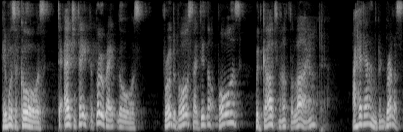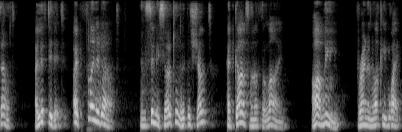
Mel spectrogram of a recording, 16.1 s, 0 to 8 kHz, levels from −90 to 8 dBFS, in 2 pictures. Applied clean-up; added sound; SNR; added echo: neural mask model DeepFilterNet 3.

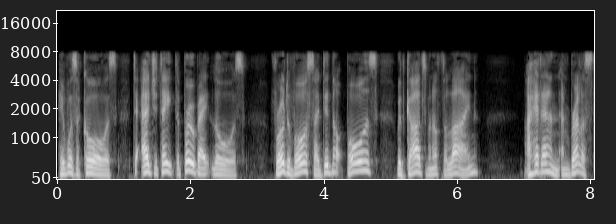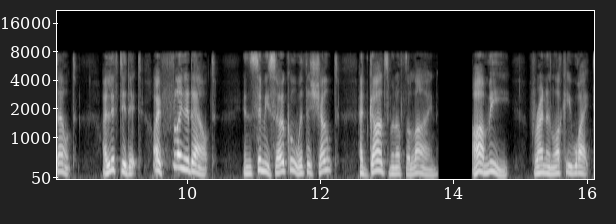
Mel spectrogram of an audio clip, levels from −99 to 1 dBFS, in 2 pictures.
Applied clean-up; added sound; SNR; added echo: none; none; none; none.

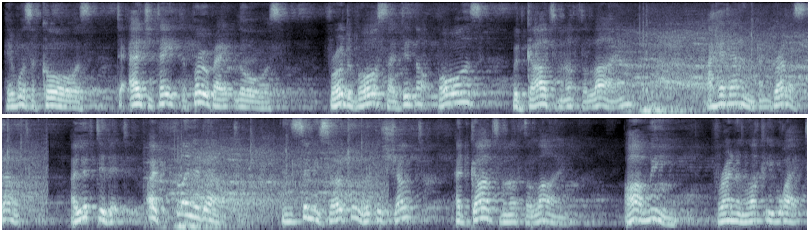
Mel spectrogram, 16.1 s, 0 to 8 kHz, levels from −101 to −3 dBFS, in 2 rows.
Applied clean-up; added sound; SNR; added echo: none; Cheering; 8 dB; reverberation time 2.2 s.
